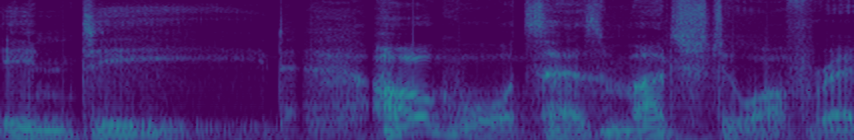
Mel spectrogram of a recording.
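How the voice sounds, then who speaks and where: The speech comes very slowly in a put-on character voice. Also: man. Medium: video game. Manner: slow, musing, thoughtful.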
